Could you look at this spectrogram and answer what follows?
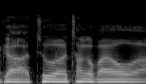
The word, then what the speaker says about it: Tua Tagovailoa: Well, I really like Tua Tagovailoa out of Alabama, the guy that replaced...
